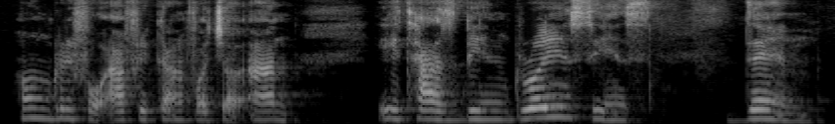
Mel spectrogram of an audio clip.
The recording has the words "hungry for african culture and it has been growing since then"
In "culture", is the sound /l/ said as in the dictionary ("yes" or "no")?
no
